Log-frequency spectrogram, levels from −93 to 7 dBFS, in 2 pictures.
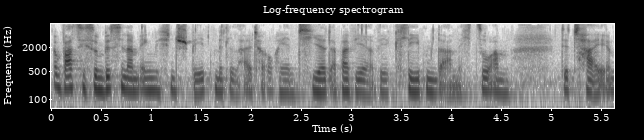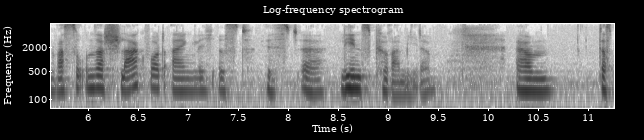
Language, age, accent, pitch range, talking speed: German, 30-49, German, 155-185 Hz, 160 wpm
